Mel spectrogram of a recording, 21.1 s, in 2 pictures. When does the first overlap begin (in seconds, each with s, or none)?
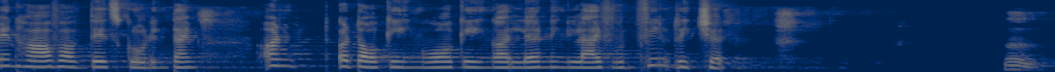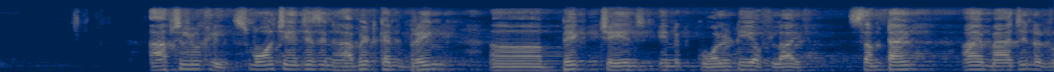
none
